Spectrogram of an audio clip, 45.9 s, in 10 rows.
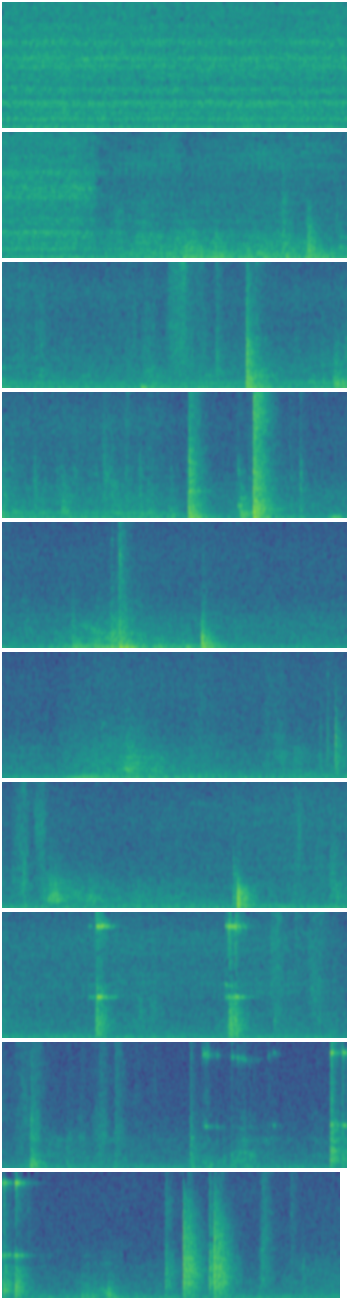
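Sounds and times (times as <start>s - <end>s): metal rods clinking against glass: 33.4s - 33.8s, 35.2s - 35.6s, 39.4s - 40.6s, 41.2s - 41.9s.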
